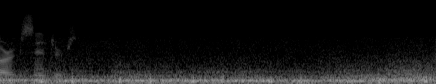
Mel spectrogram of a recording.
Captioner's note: throbbing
